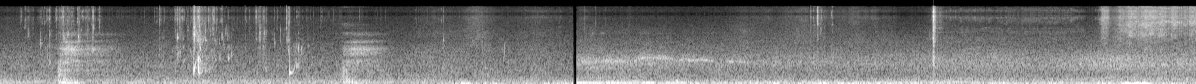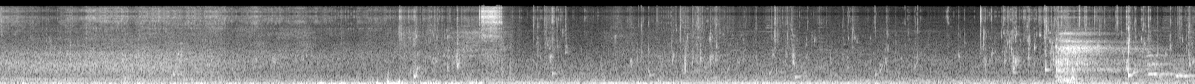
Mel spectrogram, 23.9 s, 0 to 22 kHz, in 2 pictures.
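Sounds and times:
shallow river water: 0:00.0 - 0:23.9
wind on microphone: 0:04.5 - 0:19.6
bursts of hissing noise: 0:07.9 - 0:17.2.

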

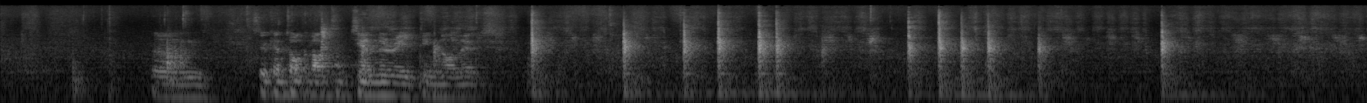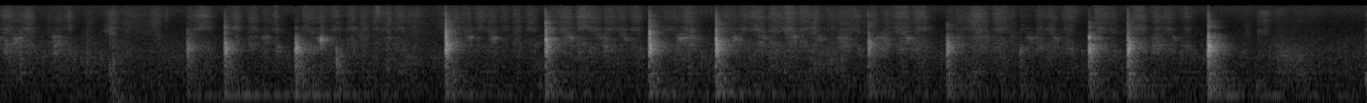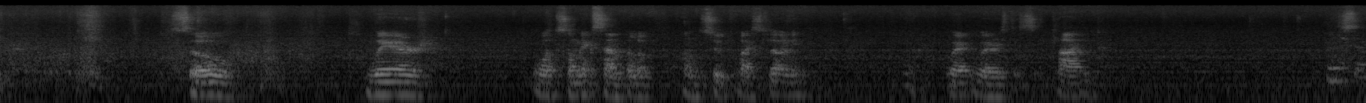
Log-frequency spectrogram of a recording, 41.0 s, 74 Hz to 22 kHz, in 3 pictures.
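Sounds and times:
writing taps and scratches on board: 0:05.2 - 0:14.9, 0:15.5 - 0:26.1.

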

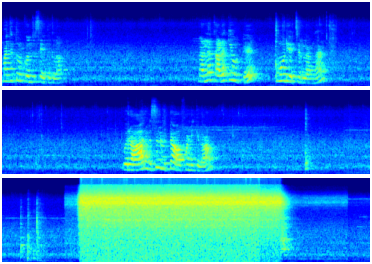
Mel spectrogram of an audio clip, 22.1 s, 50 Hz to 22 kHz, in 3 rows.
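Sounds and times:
pressure cooker whistling: 0:15.7 - 0:22.0.

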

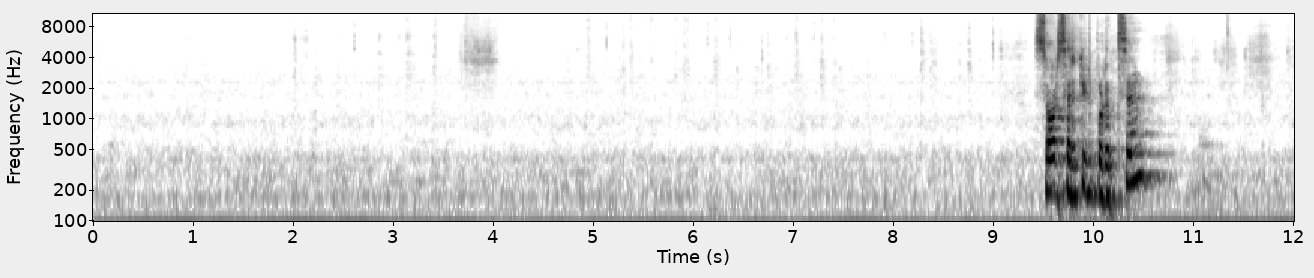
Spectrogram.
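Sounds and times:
steady low hum: 0:00.0 - 0:12.0
marker writing on paper: 0:02.0 - 0:04.1, 0:04.7 - 0:09.0, 0:10.6 - 0:12.0.

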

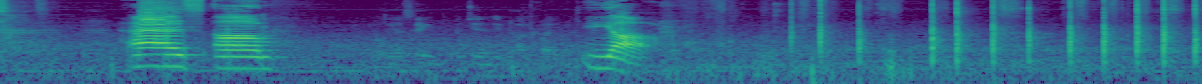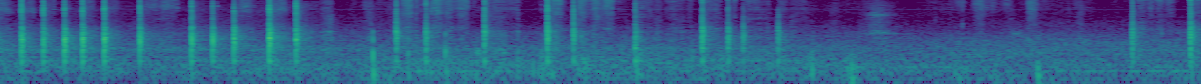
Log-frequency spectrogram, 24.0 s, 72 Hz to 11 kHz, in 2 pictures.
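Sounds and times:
chalk tapping on blackboard: 0:07.8 - 0:20.1, 0:23.3 - 0:24.0
chalk scratching: 0:07.9 - 0:15.4, 0:16.0 - 0:20.0, 0:23.3 - 0:24.0.

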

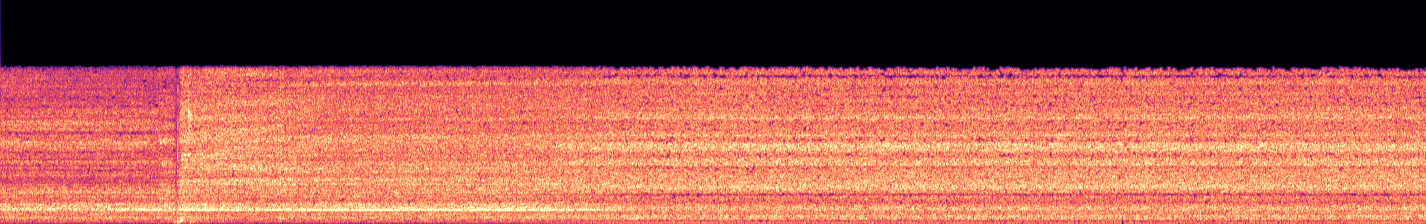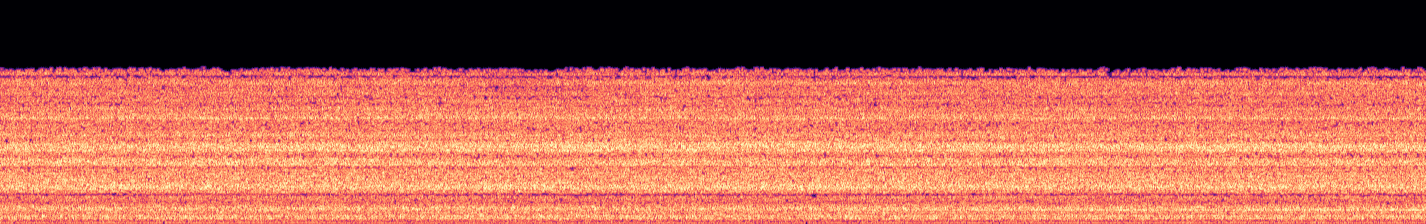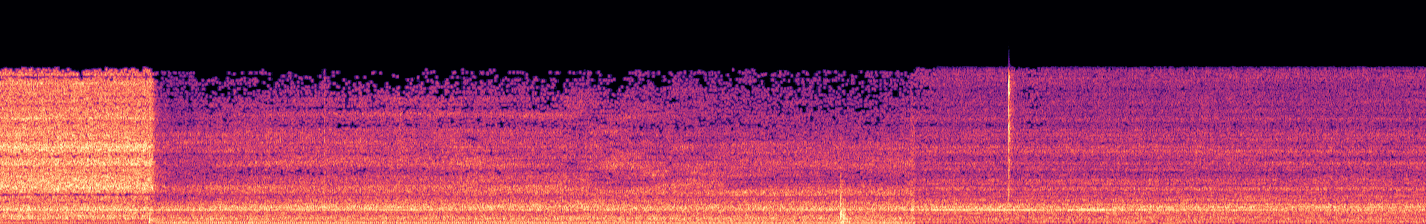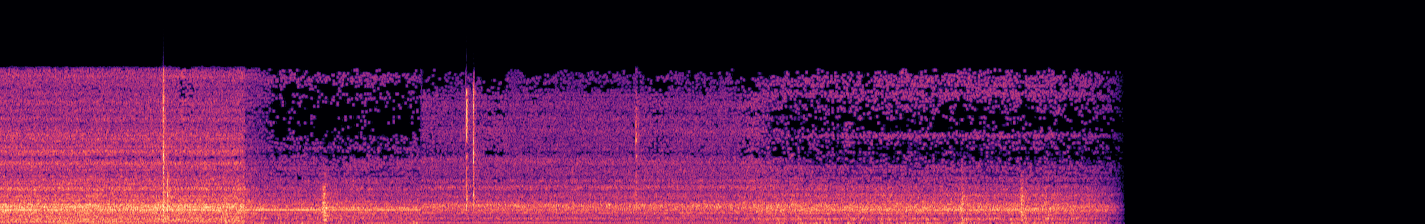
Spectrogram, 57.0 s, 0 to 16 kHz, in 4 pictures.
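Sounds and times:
hot gas nozzle hissing: 0:00.0 - 0:11.5, 0:21.7 - 0:33.2.

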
